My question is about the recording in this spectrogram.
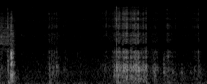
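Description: Faint handling noise as an arm reaches across a cluttered electronics bench: a sharp click right at the start, then a brief rustle a little over a second in.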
